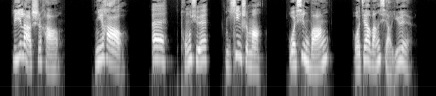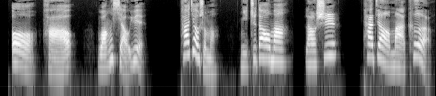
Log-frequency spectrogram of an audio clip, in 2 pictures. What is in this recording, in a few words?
chinois lilaoshihao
